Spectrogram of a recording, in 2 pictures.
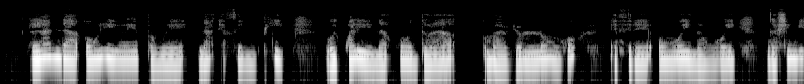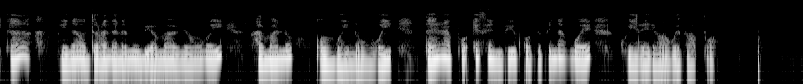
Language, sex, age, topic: Oshiwambo, female, 25-35, finance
